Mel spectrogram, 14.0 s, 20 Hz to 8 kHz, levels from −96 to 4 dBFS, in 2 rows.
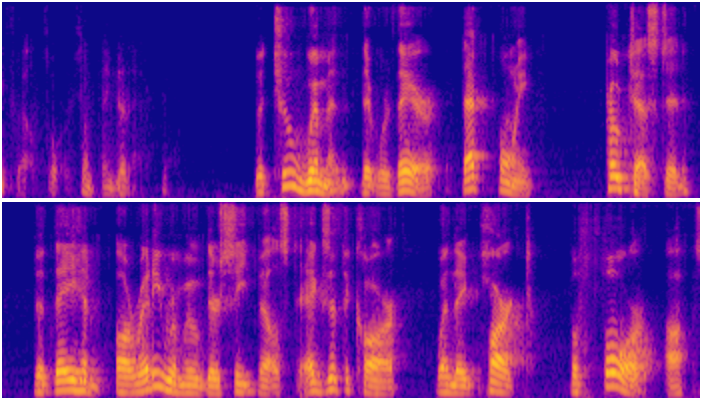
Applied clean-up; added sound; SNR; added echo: neural mask model DeepFilterNet 3.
